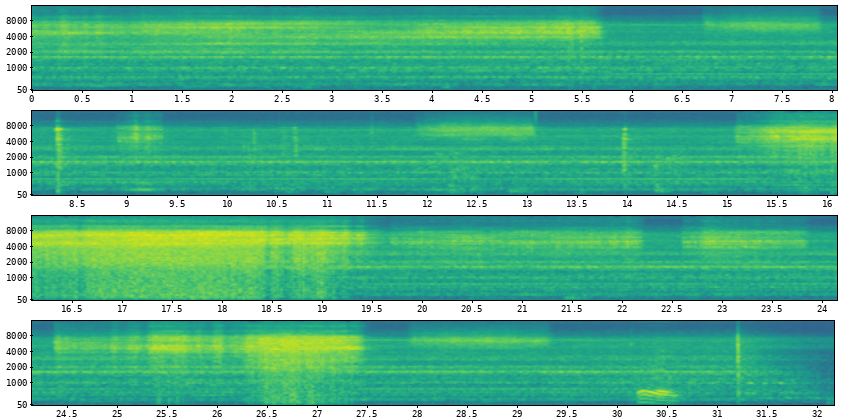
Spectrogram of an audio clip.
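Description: Wood lathe running with a steady hum while a handheld turning tool cuts a spinning wooden rolling-pin blank with a continuous rasping scrape. The cutting grows loudest in one long pass of about four seconds past the middle and a shorter pass near the end.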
